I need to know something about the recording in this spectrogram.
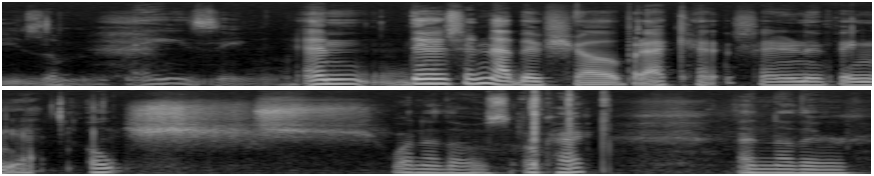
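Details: Real-life speech from a woman, an actress, who has cerebral palsy; dysarthria (cerebral palsy).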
